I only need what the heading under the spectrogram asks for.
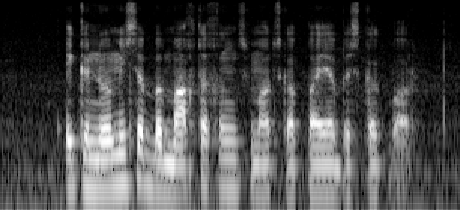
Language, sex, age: Afrikaans, male, 18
